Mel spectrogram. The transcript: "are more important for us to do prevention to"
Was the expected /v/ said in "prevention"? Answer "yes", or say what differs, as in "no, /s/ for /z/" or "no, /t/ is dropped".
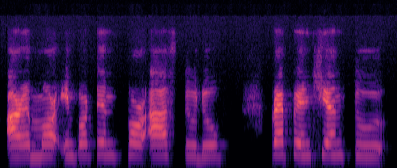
no, /p/ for /v/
